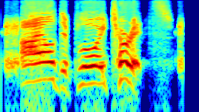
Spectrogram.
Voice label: Self Task Deploy Turrets, Female; T2 Female 04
